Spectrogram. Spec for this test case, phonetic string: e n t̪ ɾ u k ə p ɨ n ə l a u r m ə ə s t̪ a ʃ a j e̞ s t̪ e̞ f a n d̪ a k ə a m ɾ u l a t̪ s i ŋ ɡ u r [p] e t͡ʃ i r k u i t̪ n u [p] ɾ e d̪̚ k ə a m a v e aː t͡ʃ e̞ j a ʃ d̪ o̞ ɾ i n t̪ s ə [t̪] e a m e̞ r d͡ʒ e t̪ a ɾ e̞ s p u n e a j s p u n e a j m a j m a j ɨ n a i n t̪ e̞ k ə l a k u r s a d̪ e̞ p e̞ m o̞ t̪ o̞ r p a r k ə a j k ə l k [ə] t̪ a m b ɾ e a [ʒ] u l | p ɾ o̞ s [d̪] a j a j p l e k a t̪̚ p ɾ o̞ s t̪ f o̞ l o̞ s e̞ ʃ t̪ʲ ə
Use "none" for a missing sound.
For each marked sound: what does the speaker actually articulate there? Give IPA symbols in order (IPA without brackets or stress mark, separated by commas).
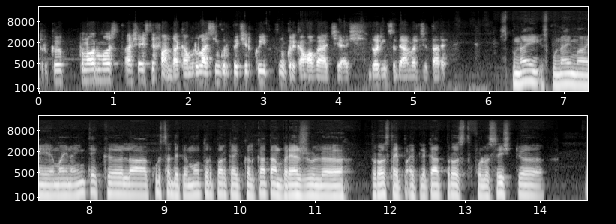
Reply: p, k, d̪, a, ʒ, t̪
